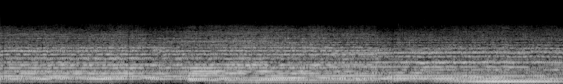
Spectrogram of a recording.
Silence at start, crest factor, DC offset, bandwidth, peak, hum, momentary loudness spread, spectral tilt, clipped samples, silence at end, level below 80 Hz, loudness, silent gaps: 0 s; 14 dB; under 0.1%; 6.8 kHz; -4 dBFS; none; 2 LU; -7.5 dB/octave; under 0.1%; 0 s; -48 dBFS; -17 LUFS; none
